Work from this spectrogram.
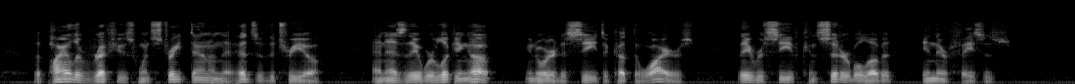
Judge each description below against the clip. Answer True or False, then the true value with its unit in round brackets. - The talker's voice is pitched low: True (95 Hz)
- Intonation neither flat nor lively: True (4.0 semitones)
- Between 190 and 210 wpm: True (195 wpm)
